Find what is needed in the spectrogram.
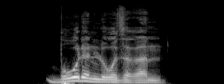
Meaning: strong dative masculine/neuter singular comparative degree of bodenlos
- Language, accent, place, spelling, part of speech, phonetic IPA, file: German, Germany, Berlin, bodenloserem, adjective, [ˈboːdn̩ˌloːzəʁəm], De-bodenloserem.ogg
